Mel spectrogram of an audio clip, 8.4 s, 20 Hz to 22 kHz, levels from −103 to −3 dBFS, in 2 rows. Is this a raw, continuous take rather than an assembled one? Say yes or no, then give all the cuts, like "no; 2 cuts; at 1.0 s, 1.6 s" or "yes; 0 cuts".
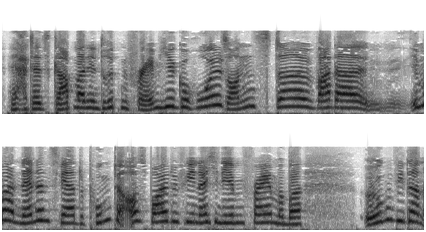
no; 1 cut; at 2.2 s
